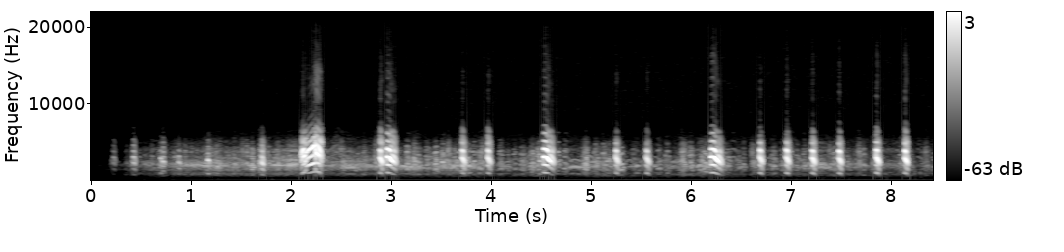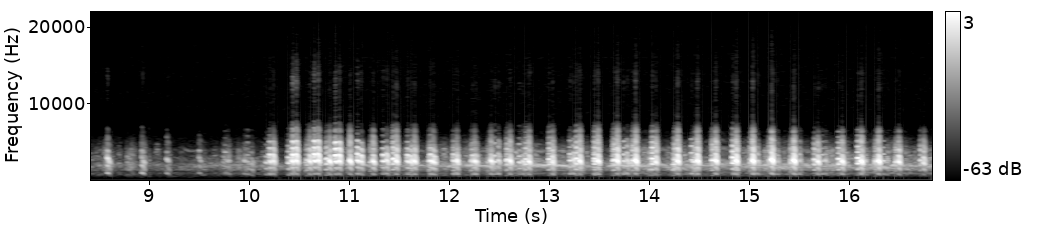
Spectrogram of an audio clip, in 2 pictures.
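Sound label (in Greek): Bird nanoglaros, little tern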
